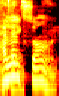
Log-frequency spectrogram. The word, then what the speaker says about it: Alençon: This was in Europe in a city called Alençon, I think. Alençon. Yeah, Alençon, because it has an accent on the C.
